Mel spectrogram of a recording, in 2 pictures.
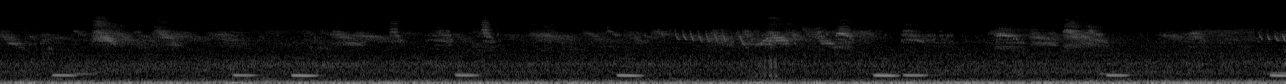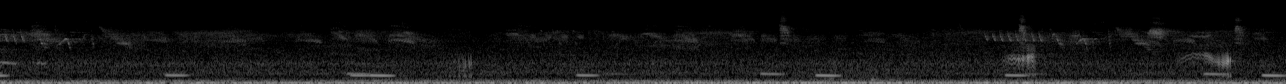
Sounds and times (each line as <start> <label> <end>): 12.7 frogs 13.3
16.2 frogs 17.8
22.8 frogs 23.4
24.5 frogs 25.7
